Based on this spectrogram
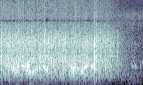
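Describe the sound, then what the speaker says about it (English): A steady round of applause, a dense wash of clapping that holds evenly for over two seconds and then tapers off, with no voices standing out. "Yeah, let me give you a round of applause."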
